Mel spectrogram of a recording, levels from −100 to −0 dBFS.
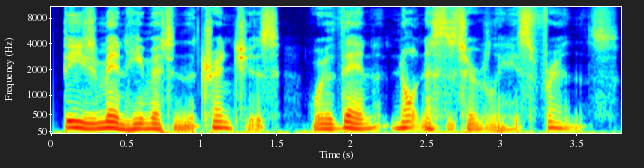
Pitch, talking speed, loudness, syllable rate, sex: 140 Hz, 205 wpm, -21 LUFS, 5.9 syllables/s, male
